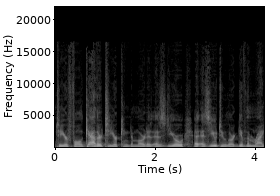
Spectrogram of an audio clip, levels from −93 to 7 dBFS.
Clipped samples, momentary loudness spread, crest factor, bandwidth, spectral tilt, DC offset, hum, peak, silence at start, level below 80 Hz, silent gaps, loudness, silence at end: under 0.1%; 8 LU; 18 dB; 16.5 kHz; -6.5 dB/octave; under 0.1%; none; -18 dBFS; 0 s; -54 dBFS; none; -37 LUFS; 0 s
